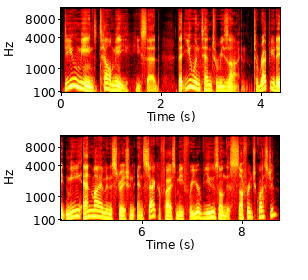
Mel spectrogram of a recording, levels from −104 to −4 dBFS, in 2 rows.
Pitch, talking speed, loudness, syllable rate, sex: 145 Hz, 200 wpm, -20 LUFS, 5.6 syllables/s, male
